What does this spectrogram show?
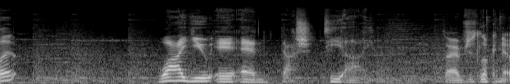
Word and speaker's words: Yuan-ti: How do you pronounce it? Yeah, Yuan Ti.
